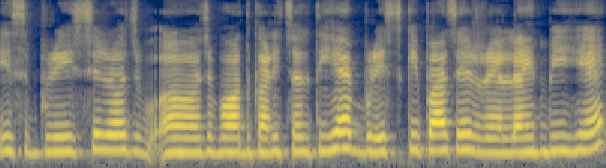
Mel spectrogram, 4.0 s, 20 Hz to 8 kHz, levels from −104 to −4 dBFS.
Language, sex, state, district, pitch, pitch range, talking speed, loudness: Hindi, female, Bihar, Vaishali, 225 Hz, 220-245 Hz, 250 wpm, -15 LUFS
